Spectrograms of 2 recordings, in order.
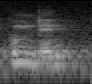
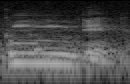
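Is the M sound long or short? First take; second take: short; long. First: The M sound is short. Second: The M sound is held long. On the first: The speaker calls it wrong. "You're not saying kumdin" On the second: The speaker calls it right. "That M is elongated"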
